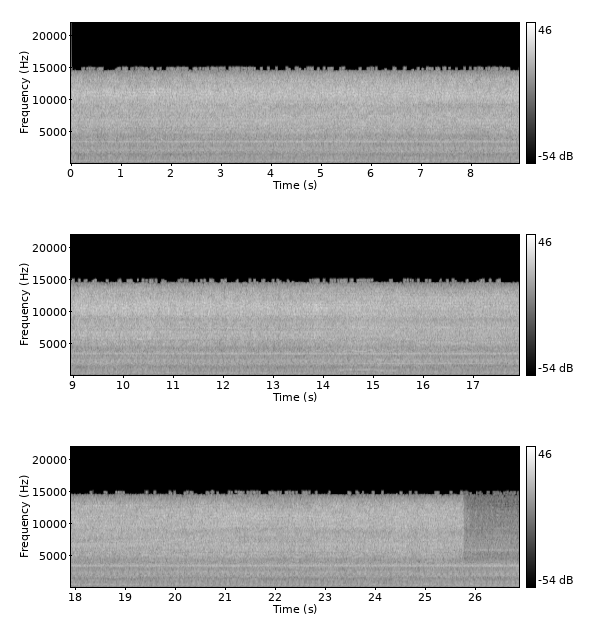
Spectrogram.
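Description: Compressed air hisses steadily from a hose nozzle.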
